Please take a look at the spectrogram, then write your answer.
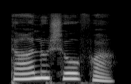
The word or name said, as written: ತಾಲುಶೋಫ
